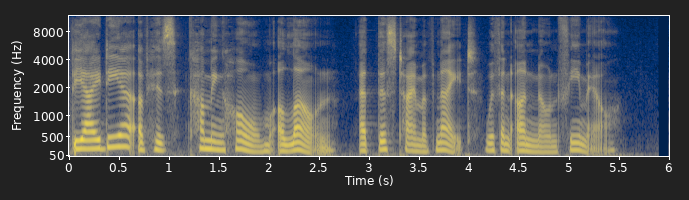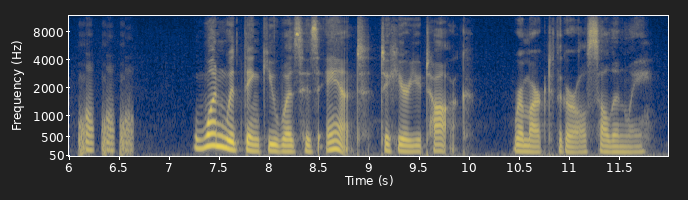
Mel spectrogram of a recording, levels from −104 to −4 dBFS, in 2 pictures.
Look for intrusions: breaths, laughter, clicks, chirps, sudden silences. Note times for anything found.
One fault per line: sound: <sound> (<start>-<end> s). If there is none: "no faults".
sound: laugh (6.1-6.6 s)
